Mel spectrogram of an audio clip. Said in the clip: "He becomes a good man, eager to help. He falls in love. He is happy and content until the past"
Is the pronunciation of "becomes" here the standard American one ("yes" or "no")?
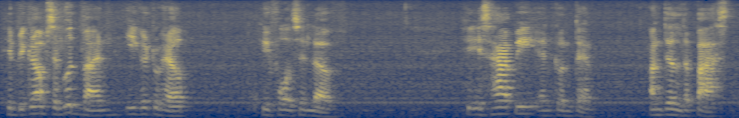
no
